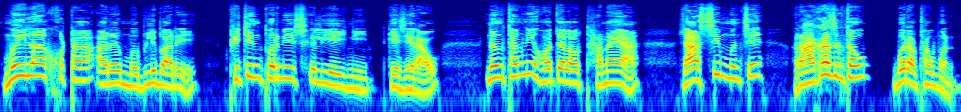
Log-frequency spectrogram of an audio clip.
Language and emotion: Bodo, angry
